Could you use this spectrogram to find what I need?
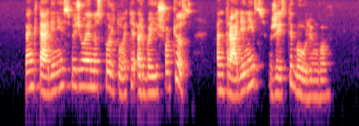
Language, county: Lithuanian, Alytus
